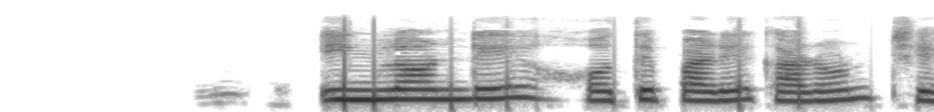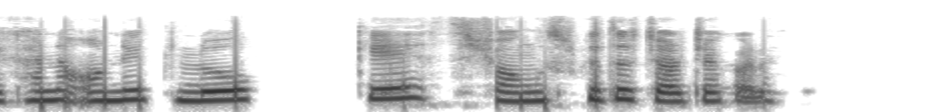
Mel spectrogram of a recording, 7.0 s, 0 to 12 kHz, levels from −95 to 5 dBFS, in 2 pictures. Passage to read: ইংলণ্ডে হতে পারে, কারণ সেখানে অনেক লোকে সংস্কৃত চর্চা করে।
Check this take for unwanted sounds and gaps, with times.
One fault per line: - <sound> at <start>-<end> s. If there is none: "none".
none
